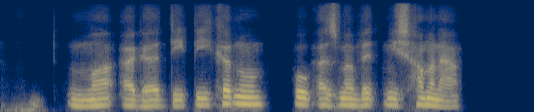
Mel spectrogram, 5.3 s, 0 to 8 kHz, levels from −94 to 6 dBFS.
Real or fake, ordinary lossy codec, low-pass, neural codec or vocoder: fake; AAC, 32 kbps; 7.2 kHz; codec, 16 kHz, 0.2 kbps, FocalCodec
